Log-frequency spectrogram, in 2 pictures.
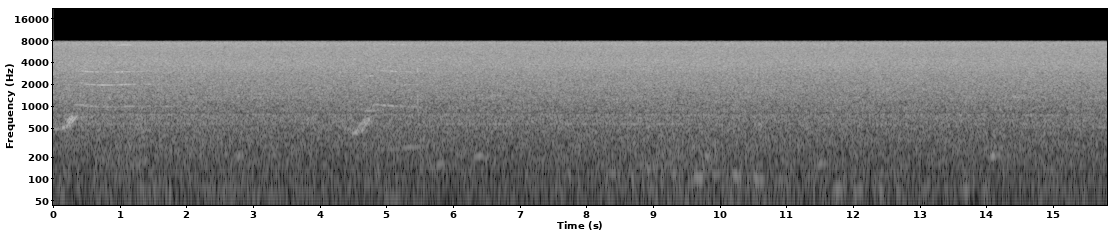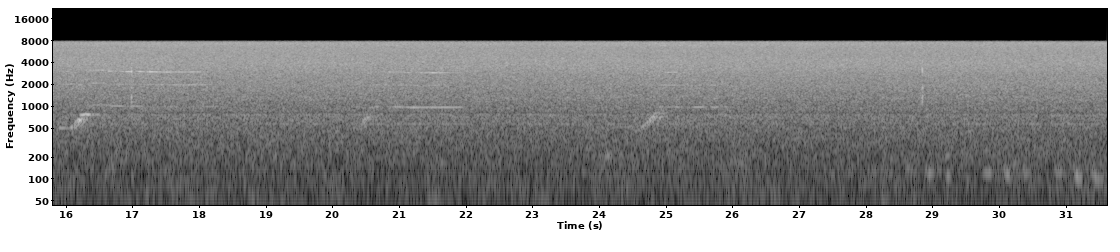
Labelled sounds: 0.3	1.2	humpback whale, 0.93 to 7.0 kHz
5.7	6.1	humpback whale, 0.83 to 1.1 kHz
16.6	17.6	humpback whale, 0.96 to 3.0 kHz
21.3	21.6	humpback whale, 2.8 to 2.9 kHz

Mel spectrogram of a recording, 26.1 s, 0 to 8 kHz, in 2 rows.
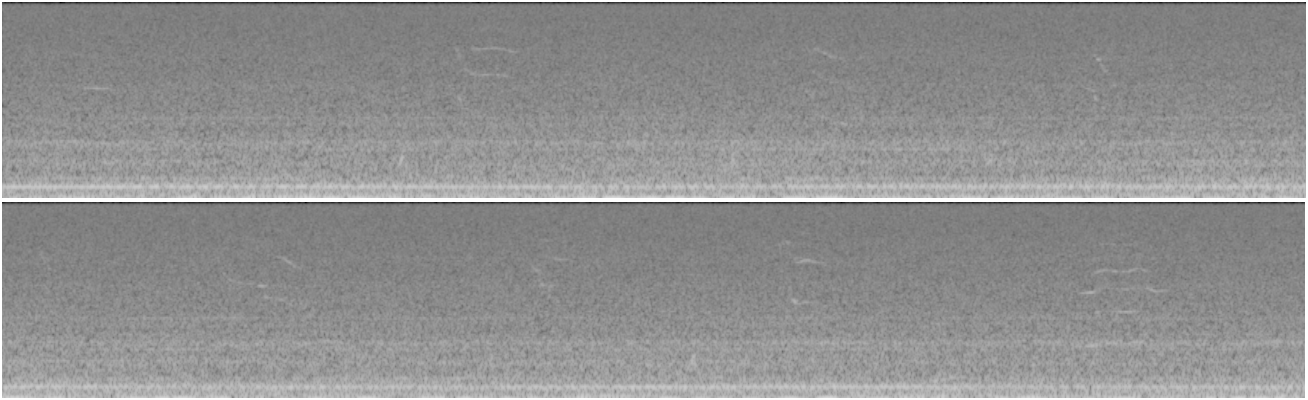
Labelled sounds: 0.8	1.2	humpback whale, 2.1 to 2.2 kHz
4.6	5.2	humpback whale, 2.6 to 4.2 kHz
8.1	8.4	humpback whale, 3.5 to 4.1 kHz
15.8	16.1	humpback whale, 3.0 to 3.6 kHz
20.9	21.3	humpback whale, 3.1 to 3.6 kHz
23.9	24.7	humpback whale, 2.0 to 3.0 kHz

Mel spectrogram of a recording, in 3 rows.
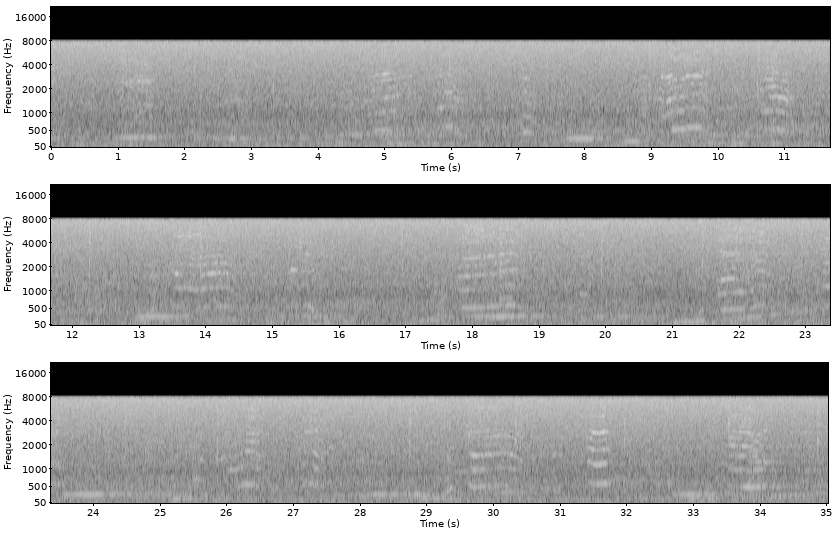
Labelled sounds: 4.7	5.3	humpback whale, 1.5 to 3.3 kHz
9.1	9.8	humpback whale, 0.83 to 3.0 kHz
10.7	11.1	humpback whale, 1.3 to 2.2 kHz
13.5	14.3	humpback whale, 0.96 to 5.0 kHz
15.4	15.7	humpback whale, 1.7 to 1.9 kHz
17.8	18.7	humpback whale, 0.96 to 5.8 kHz
21.7	22.1	humpback whale, 0.83 to 6.0 kHz
23.2	23.6	humpback whale, 1.0 to 1.2 kHz
26.0	26.6	humpback whale, 0.90 to 1.7 kHz
29.6	30.4	humpback whale, 0.93 to 6.1 kHz
31.4	31.8	humpback whale, 1.1 to 4.7 kHz
33.5	34.2	humpback whale, 0.90 to 4.5 kHz

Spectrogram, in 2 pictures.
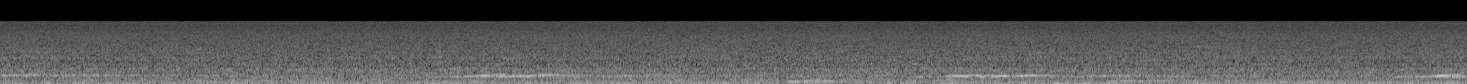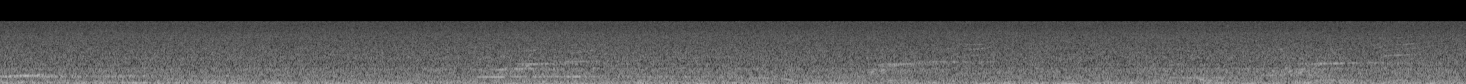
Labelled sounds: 19.8	20.6	humpback whale, 0.80 to 1.1 kHz
23.5	23.9	humpback whale, 0.83 to 1.1 kHz
27.8	28.1	humpback whale, 0.83 to 1.1 kHz

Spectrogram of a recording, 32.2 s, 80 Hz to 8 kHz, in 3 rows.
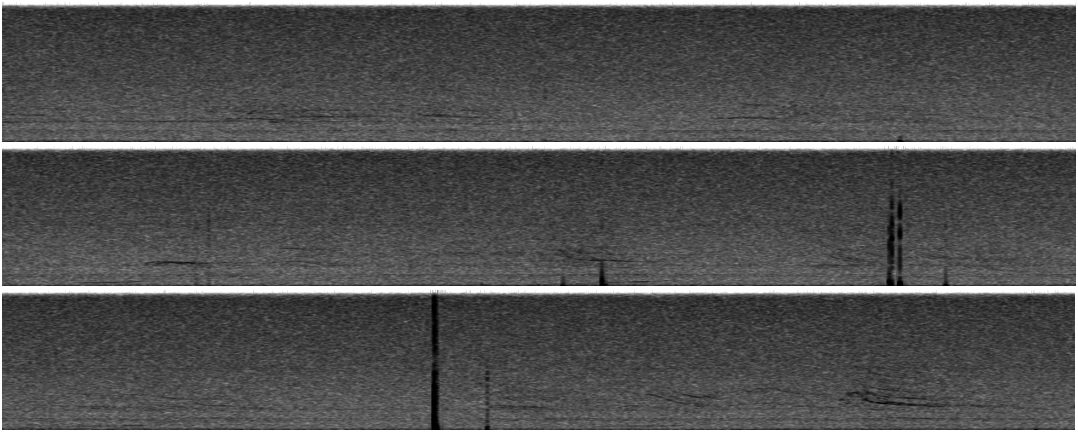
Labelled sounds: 2.9	3.3	killer whale, Bigg's (transient), 1.5 to 1.6 kHz
12.2	12.7	killer whale, Bigg's (transient), 1.2 to 1.5 kHz
13.5	13.8	killer whale, Bigg's (transient), 2.1 to 2.3 kHz
18.8	19.1	killer whale, Bigg's (transient), 1.1 to 1.4 kHz
23.4	23.6	killer whale, Bigg's (transient), 1.5 to 1.6 kHz
28.1	28.6	killer whale, Bigg's (transient), 1.5 to 2.1 kHz
30.1	30.9	killer whale, Bigg's (transient), 1.4 to 2.0 kHz

